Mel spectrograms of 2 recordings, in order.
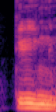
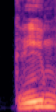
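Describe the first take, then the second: First: The word ends with an ng sound. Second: The word ends with an m sound. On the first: The speaker calls it wrong. "क्रींग नहीं कहा जाएगा" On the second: The speaker calls it right. "शास्त्रीय दृष्टि से देखें तो ये बीज मंत्र क्रीम कहा जाएगा"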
